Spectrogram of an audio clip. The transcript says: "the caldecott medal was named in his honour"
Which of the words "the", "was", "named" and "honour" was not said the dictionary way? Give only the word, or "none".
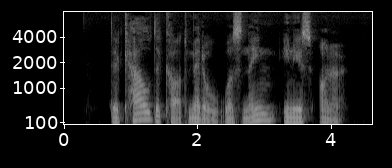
named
